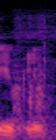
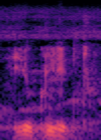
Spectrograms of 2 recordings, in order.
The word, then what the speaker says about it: Euclid: ये ठीक है, स्पेलिंग है इसकी EUCLID। ठीक, यूक्लिड।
